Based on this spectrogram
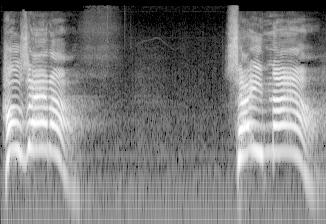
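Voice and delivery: high, loud joyful cry of praise. Retold or imitated. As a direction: shout it like a crowd hailing a king. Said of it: "they're crying out".

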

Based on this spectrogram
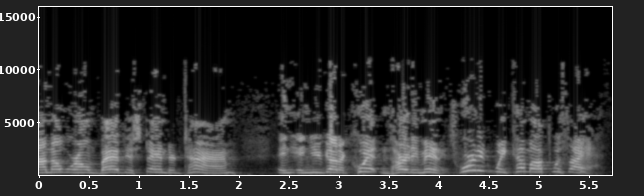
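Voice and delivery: ordinary talk

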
